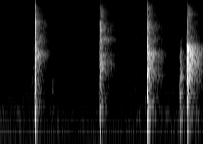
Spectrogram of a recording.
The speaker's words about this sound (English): And I just wanted to give him like that slow applause, right. the quick one, like, right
